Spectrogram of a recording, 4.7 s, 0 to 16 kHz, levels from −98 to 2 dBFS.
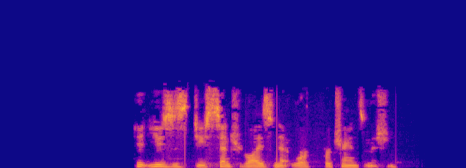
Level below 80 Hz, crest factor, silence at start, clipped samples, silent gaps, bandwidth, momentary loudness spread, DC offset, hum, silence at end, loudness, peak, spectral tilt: -60 dBFS; 20 dB; 1.35 s; under 0.1%; none; 8.2 kHz; 14 LU; under 0.1%; none; 0.7 s; -21 LUFS; -4 dBFS; -3 dB/octave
